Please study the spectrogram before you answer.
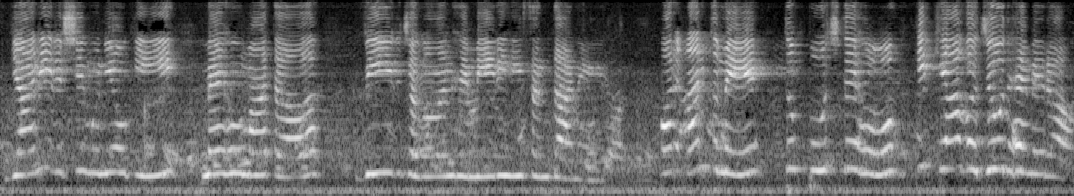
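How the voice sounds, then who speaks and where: A woman's voice: very high-pitched, bright, forceful tone, a little hiss or hum, low-quality recording. A woman performing dramatic slam poetry, declaiming and repeating lines for emphasis. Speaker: poet performer. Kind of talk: dramatic slam poetry recitation as Mother Earth.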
